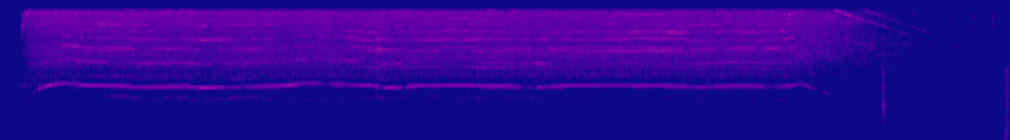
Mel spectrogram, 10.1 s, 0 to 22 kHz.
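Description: Handheld plunge router running steadily with a high whine while cutting a 3/16-inch-deep groove in 3/4-inch maple plywood along a clamped level as a guide. About eight seconds in it is switched off and its whine falls away as the motor spins down, followed by a small click.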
